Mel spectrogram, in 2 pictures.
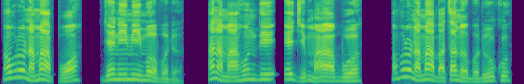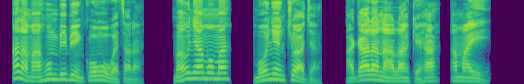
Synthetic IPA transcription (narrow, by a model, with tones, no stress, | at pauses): ɔ˦bʊ˦ɾʊ˦na˨ma˦a˨pʊ˨ɔ˦ | d͡ʒe˦ni˦mi˦mo˦˨bo˨do̰˨ | a˦na˨m̩˨a˨ɦʊ˦n̩˦dɪ˦e˦d͡ʒi˨m̩˦ma˨a˦ɔ˦k͡pu˦o˦ | ɔ˦bʊ˦ɾʊ˦na˨ma˦a˨ba˨ta˦no˨bo˨do˨u˦kʷu˦ | a˦na˨m˨a˨ɦʊ˦m̩˦bi˦bi˦ŋ̩˨kʊ˦ŋʷʊ˦˨we˨ta̰˨ɾa̰˨ | ma˨o˦ɲe˦a˦mʊ˦ma˦ | m˨o˦ɲe˦n̩˨t͡ʃʊ˦a˨d͡ʒa̰˨ | a˨ɡa˦a˦la˦na˨a˨la˨ŋ̩˨ke˨ɦa˦a˦ma˦ɣɪ̰˦˨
